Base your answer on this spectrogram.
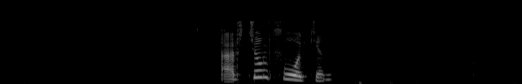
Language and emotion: Russian, neutral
